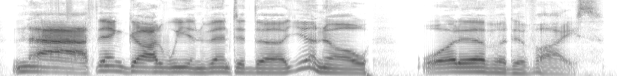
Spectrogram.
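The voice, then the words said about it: Bad put-on New York accent. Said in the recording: “a bad New York accent”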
